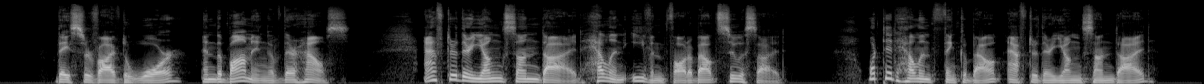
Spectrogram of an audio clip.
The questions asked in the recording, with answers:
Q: What did Helen think about after their young son died?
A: Helen thought about suicide after their young son died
